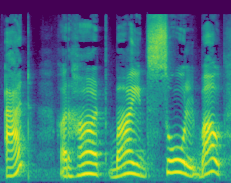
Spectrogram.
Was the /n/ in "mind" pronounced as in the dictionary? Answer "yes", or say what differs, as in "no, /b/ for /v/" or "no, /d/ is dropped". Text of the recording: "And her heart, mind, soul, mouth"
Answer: no, /n/ is dropped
